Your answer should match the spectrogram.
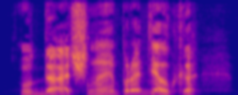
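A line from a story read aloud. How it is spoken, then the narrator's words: Cheerful. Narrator (Russian): бодро отозвался Джон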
